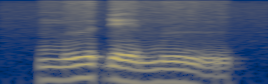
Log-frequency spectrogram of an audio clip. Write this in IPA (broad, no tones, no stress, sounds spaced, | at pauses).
m ɯ ɗ e m ɯ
